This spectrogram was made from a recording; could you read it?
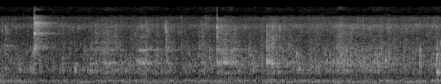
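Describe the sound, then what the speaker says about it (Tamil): Herbal ingredients for a homemade hair oil spatter into very hot oil in an iron kadai: a steady close crackling hiss, with a couple of sharp pops near the start and middle. "ரொம்ப எண்ணெய் சூடாக இருக்கிறதுனால இது போடும்போது டப்புன்னு கொஞ்சம் தெரிக்கும்"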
